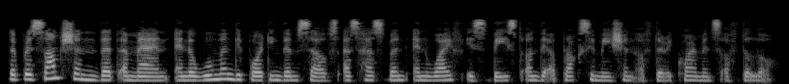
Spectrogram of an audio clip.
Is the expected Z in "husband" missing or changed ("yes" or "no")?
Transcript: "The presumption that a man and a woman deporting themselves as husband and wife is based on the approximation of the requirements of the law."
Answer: yes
